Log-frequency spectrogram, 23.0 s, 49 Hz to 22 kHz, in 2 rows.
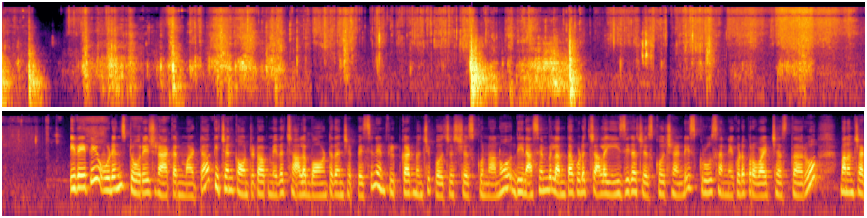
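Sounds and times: packaging tearing and crinkling: 0.0 - 12.0.

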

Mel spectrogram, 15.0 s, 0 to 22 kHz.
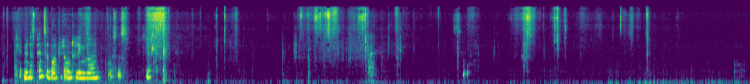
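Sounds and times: paper rustling: 2.9 - 3.5, 5.7 - 8.2, 9.4 - 11.7.

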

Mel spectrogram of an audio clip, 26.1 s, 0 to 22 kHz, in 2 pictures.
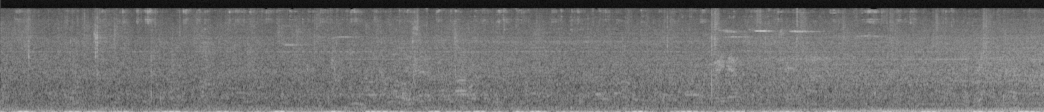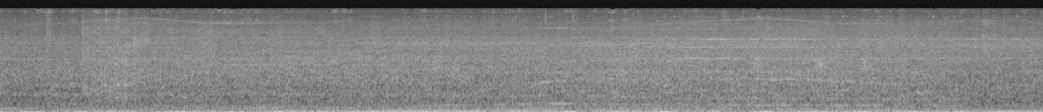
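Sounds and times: street noise: 0.0 - 26.0
diesel engine rumble: 7.7 - 26.0.

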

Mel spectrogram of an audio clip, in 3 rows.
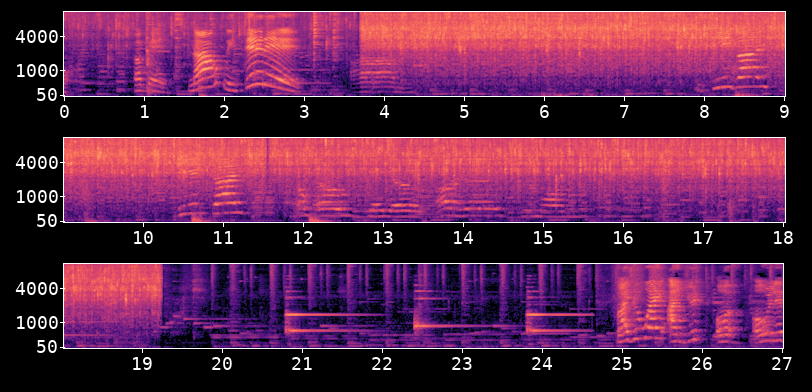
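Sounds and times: patties sizzling in oil: 0.0 - 19.3.

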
